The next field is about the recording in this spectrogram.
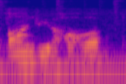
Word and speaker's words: Andrea Hall: Just it is Andrea Hall, and feel free to also, many of you, my audience out there, you tend to Google anyway, so it is it's spelled A-N-D-R-E-A, and Hall is exactly the way it sounds, H-A-L-L.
